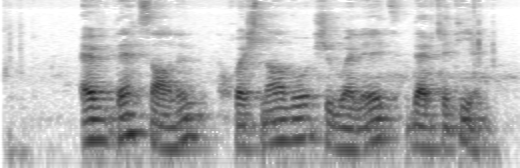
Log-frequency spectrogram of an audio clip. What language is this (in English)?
Kurdish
